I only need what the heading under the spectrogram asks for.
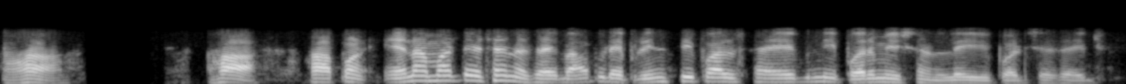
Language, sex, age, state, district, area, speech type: Gujarati, male, 30-45, Gujarat, Rajkot, rural, conversation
